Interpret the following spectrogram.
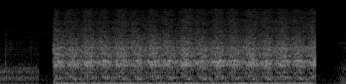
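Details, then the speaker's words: Maruti 800 with a starting problem: starter spins the engine at a quick, even rate for about two and a half seconds, then stops without catching; cranks fine but won't start. "Car self पूरा ले रही है but start नहीं हो रही है। तो क्या फौल्ट हो सकता है?"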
